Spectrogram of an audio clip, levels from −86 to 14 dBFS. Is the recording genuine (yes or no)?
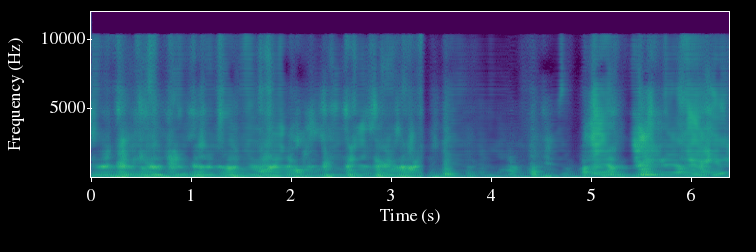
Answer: no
